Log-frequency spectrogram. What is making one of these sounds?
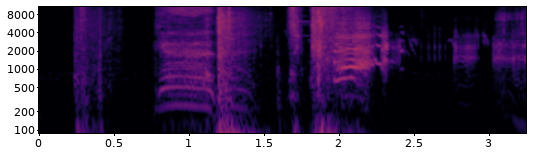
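A knife stabs wetly into a body.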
